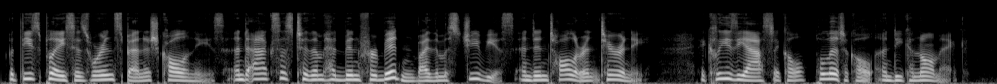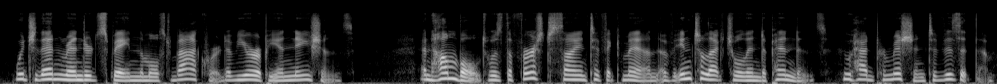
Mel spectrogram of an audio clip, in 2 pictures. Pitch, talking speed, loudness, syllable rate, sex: 200 Hz, 145 wpm, -19 LUFS, 5.3 syllables/s, female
